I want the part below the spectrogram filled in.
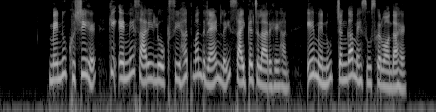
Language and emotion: Punjabi, happy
